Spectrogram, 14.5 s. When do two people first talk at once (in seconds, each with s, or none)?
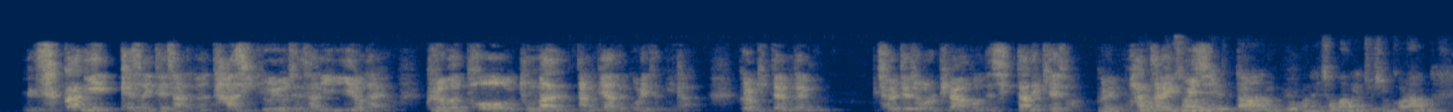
11.0 s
